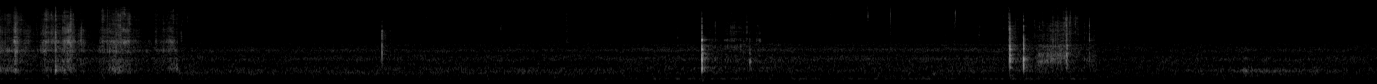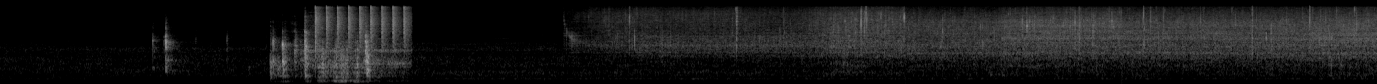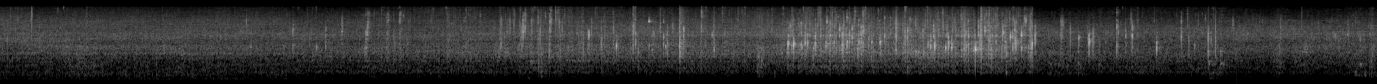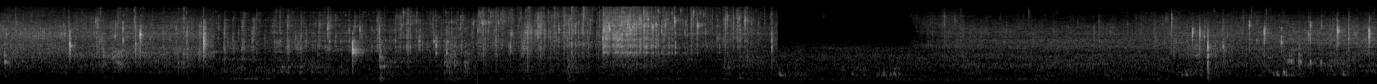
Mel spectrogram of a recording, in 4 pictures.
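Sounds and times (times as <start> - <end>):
food sizzling in hot oil: 0.0 - 1.8, 19.4 - 49.1, 50.4 - 55.0.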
